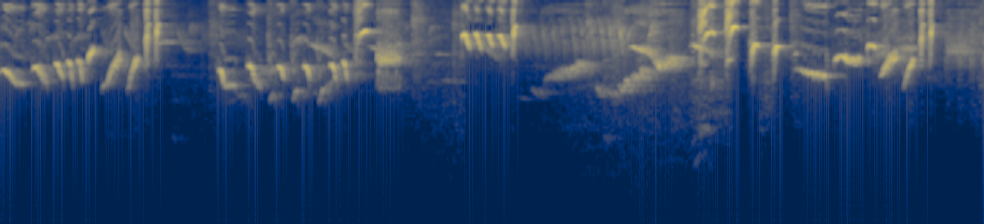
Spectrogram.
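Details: White-rumped shama in full song, delivering bursts of quick whistled notes that climb in steps, separated by brief pauses, then varied slurred whistles and sharp high clicks. The phrases are strongly varied and loud.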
